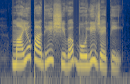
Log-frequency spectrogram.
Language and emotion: Marathi, neutral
